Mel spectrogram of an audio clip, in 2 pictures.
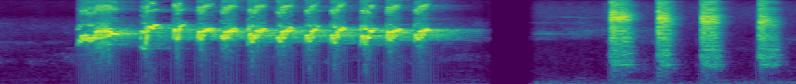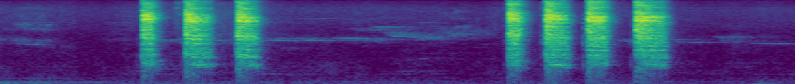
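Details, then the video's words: White-rumped shama (murai batu) sound for provoking other shamas: a fast even burst of about fifteen buzzy notes, then groups of sharp harsh clicks with pauses between. "murai batu gacor AMPUH buat PANCINGAN murai batu agar bunyi"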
